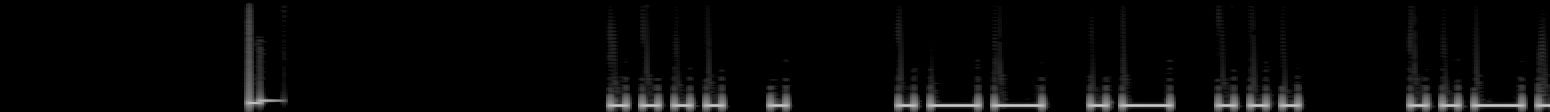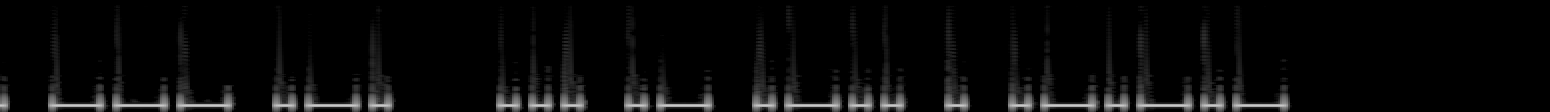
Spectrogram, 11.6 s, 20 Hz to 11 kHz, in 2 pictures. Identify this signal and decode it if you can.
Morse code, heard as a keyed tone, about 20 wpm, 700 Hz. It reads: HE WAS FOR SALE.
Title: Sentences from Top 1400 Words 20wpm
